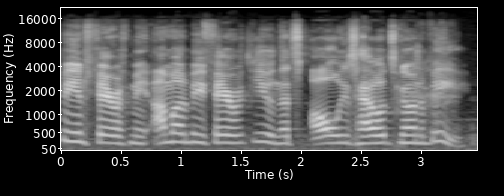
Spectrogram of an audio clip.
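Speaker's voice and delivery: put-on Southern accent on every word. Speaking in character to the other players about a fair deal: southern accent. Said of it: "when did you get Southern?".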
